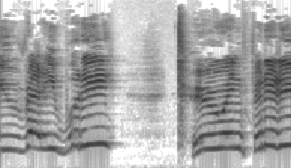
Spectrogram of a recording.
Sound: imitates Buzz Lightyear's voice

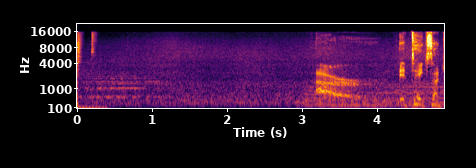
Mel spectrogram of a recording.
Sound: waves crashing

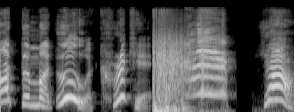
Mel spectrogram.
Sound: Bubbles screeches; thud

